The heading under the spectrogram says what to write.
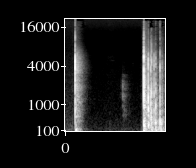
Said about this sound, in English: Let's roll the dice and see who descends and ascends first.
